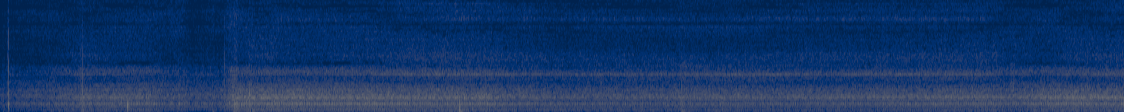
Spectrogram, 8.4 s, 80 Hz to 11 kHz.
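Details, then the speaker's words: Sony PS2 Slim (video concerns its faulty disc spindle motor): steady, even cooling-fan whirr with faint tones and no ticking or rubbing; the fan runs normally. "so anyways this is what my cooling fan sounds like not sure if you guys can hear that"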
